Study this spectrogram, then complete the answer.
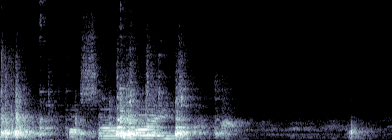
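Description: Plates, pots and cutlery clatter and clink in a kitchen during dishwashing, a busy run of clanks followed by quieter pauses and one sharp knock near the end.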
